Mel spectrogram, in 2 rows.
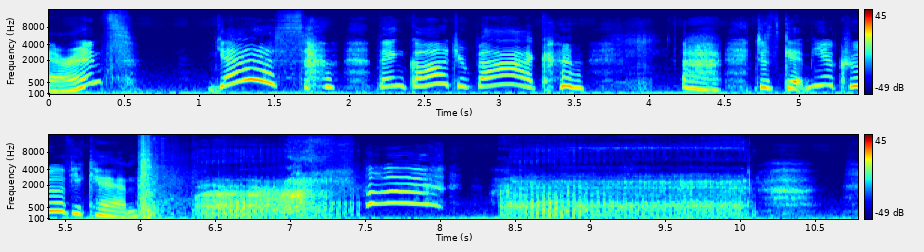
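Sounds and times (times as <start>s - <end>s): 
speech: 0.1s - 7.5s, 8.4s - 8.8s
coyote growling: 6.1s - 10.4s.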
